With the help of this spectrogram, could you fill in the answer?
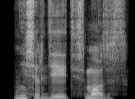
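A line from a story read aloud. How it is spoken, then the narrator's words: Affectionate. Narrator (Russian): ласково произнесла госпожа Мозес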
